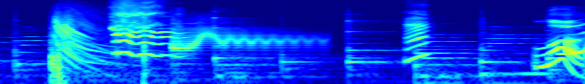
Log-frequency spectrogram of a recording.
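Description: Cartoon sound effects over children's music: a falling swoop about half a second in, a wobbling boing right after it, and a short rising swoop near the end.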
